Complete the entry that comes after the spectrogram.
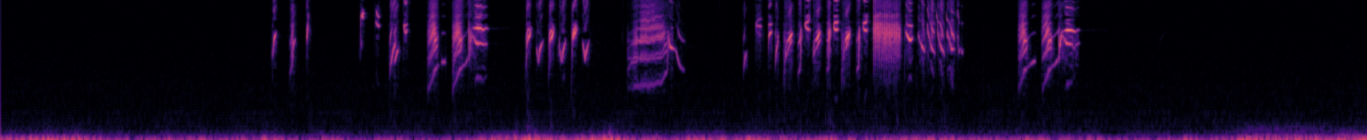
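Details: European goldfinches, a master and a novice that learned its song from a CD, singing reclamo; bursts of tinkling and chattering notes, a buzzy rasp, a dense twittering run, then silence with only low rumble.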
